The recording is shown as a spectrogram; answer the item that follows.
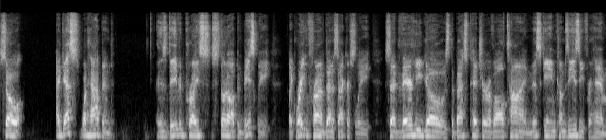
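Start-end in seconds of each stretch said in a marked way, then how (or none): none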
